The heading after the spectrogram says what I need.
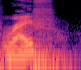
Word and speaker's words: Ralph: has it it's pronounced Rafe it's pronounced Rafe yeah he's pronounces it Rafe it's spelt Ralph but it's pronounced Rafe is there like an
